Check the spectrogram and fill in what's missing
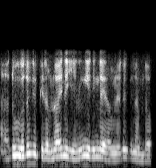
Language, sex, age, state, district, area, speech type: Manipuri, male, 45-60, Manipur, Imphal East, rural, conversation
